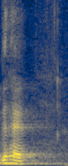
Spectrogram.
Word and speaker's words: ग्रह: ये ध्यान दें, क्योंकि ये आपका रै नहीं है बल्कि क्या है री है, क्योंकि इसके उच्चारण में इसके उच्चारण में रात दिन का अंतर है। इसको अपन बोलते हैं गृह और इसको बोलते हैं ग्रह।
